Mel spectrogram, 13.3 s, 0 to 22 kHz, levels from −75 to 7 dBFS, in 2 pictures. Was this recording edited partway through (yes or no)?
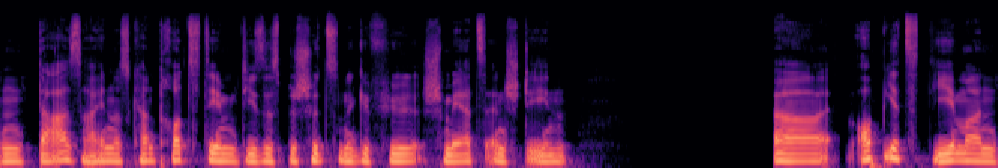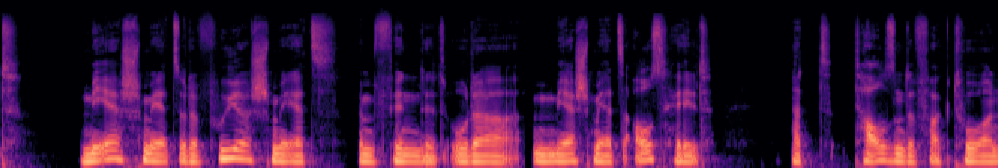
yes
